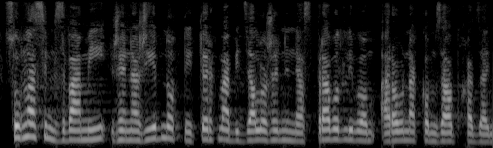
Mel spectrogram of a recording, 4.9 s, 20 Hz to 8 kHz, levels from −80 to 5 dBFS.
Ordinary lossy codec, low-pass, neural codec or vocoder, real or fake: none; none; none; real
